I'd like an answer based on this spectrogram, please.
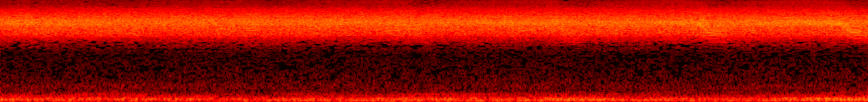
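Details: Steady high whirring of cicadas on a summer day, a constant hiss-like buzz that swells slightly toward the end, over a faint low background hum.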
